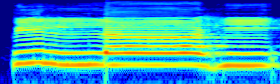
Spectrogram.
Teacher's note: یہاں دیکھیں گے فا کے نیچے زیر ہے تو اس کو ہم باریک رکھیں گے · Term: لفظ اللہ کا لام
